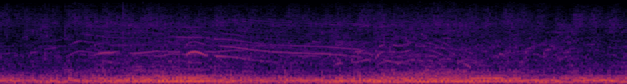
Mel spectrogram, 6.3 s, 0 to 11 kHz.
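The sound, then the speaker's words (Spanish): A loud, steady roar of several motorcycle engines, with revving whines sliding up and down in pitch as the bikes idle and throttle, as a group of motorcyclists from the Pingüinos motorcycle rally arrives at the Antonio García Quintana infant and primary school just after 11 in the morning. “Así se escuchaban, rugían los motores pasadas las 11 de la mañana. A esa hora un grupo de motoreros llegaba al Colegio Antonio García Quintana.”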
